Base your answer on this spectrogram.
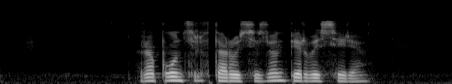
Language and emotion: Russian, neutral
